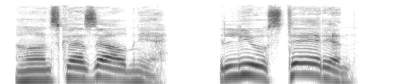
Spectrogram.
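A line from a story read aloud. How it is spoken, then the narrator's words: Almost moaning. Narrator (Russian): чуть ли не простонала Ланфер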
